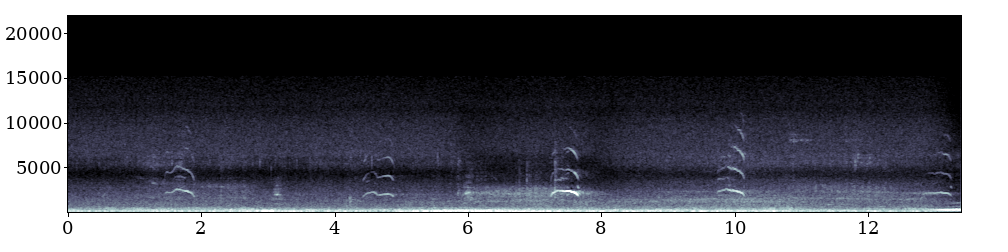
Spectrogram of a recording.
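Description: A bird repeats short, arching calls, one roughly every second and a half, over a steady low background rumble.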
